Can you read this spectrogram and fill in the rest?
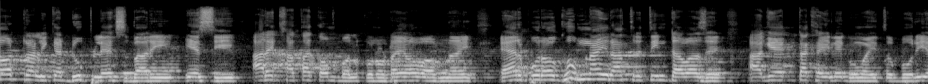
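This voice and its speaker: A high-pitched male preacher who delivers his sermon in a rhythmic way, rising into shouted peaks and drawing out sung phrases. His voice rings through an echoey hall, with faint music underneath. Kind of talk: Bengali waz sermon.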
